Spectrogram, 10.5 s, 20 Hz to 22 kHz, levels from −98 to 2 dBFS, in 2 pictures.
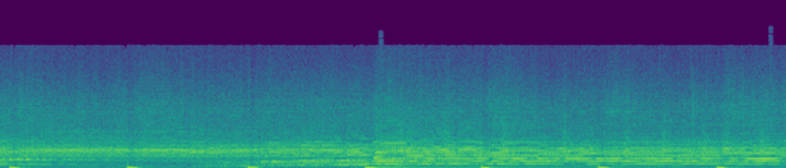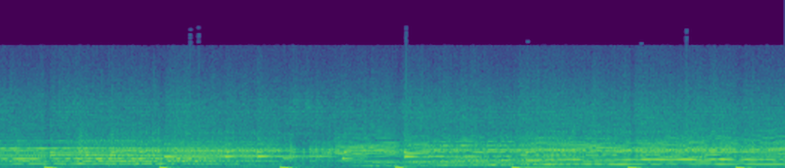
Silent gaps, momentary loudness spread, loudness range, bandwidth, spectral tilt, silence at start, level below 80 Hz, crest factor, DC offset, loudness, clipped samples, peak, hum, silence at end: none; 4 LU; 1 LU; 16 kHz; -3 dB/octave; 0 s; -26 dBFS; 14 dB; under 0.1%; -18 LUFS; under 0.1%; -4 dBFS; none; 0 s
